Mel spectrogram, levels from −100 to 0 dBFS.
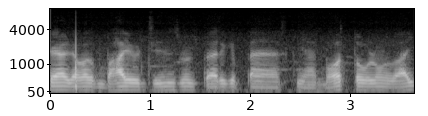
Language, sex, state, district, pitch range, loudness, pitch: Garhwali, male, Uttarakhand, Tehri Garhwal, 85-90 Hz, -31 LUFS, 90 Hz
